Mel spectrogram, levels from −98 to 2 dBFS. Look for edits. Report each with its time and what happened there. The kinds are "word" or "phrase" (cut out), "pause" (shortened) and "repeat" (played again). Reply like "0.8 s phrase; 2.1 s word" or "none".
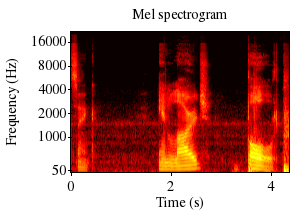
none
